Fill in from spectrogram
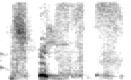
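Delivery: laughing exclamation. Real, not acted. Reacting to a joke, laughing.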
